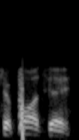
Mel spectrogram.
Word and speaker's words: Chapon: way or the other well it depends where you're from but my family is from St Mary Parish and we say chapon I told yeah well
